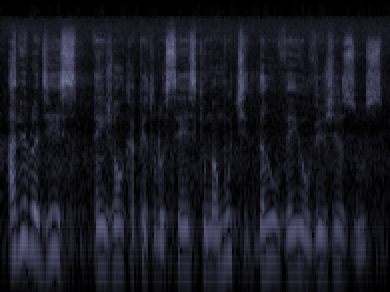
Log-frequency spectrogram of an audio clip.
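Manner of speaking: ordinary talk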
